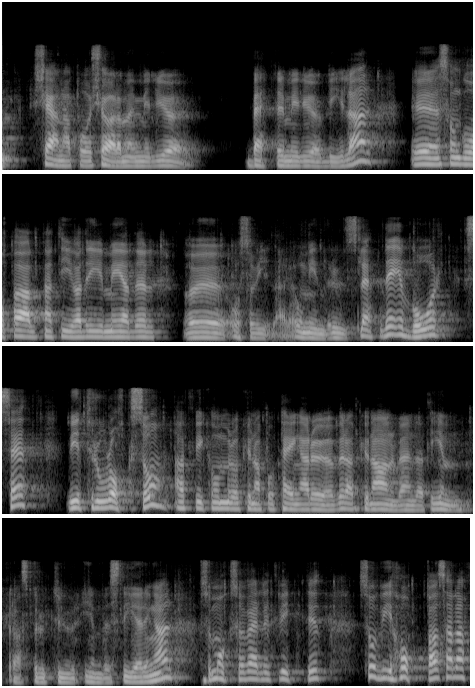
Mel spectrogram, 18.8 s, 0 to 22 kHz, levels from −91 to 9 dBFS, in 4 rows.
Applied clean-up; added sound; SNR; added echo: neural mask model Resemble Enhance denoiser.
